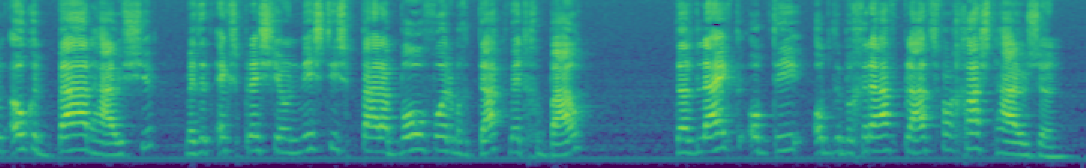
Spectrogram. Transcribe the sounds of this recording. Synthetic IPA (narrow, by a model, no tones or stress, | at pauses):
unowkɦət̚baːrɦœɥsjə | mɛtɦətɛksprɛsjonɪstispaɾabolˠvɔrməχdakʋɛrtχəbawt̚ | d̥ɑtlɛjk̚t | ɔp̚dəbəχraːfplaːsfɑnχɑstɦœɥzən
